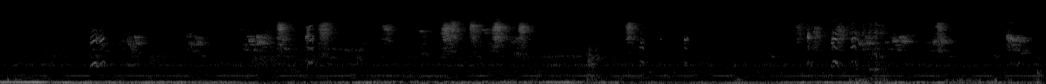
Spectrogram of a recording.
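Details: Around the birth of guinea pigs, short high chirping squeaks come in uneven clusters, denser near the start and again toward the end, over a constant low rumble.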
